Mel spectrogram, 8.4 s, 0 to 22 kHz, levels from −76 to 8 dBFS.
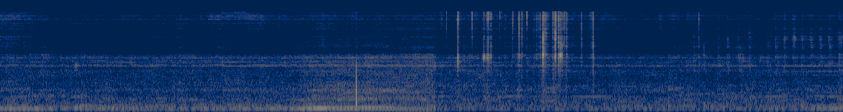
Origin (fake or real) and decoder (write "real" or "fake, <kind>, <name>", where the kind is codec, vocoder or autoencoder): fake, codec, SNAC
